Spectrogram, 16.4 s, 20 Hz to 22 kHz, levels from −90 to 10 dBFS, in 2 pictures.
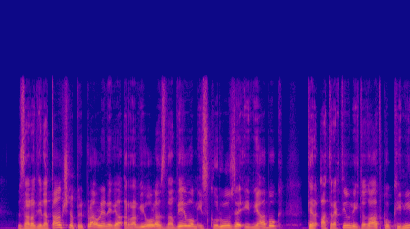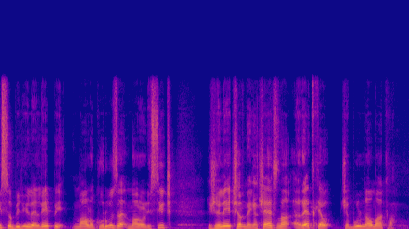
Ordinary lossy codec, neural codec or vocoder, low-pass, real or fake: none; codec, 32 kHz, 1.9 kbps, SNAC; 14.4 kHz; fake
